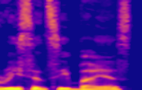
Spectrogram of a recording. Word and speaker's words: Recency Bias: Genau, Recency Bias.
